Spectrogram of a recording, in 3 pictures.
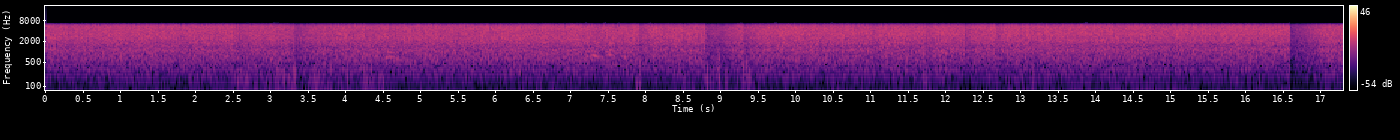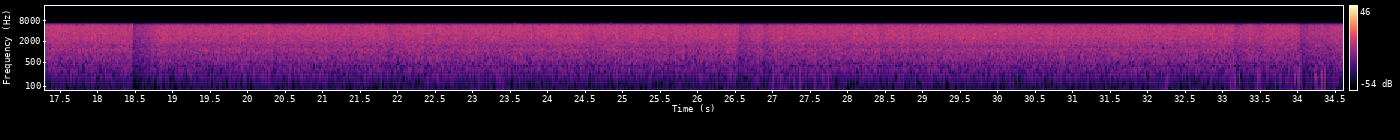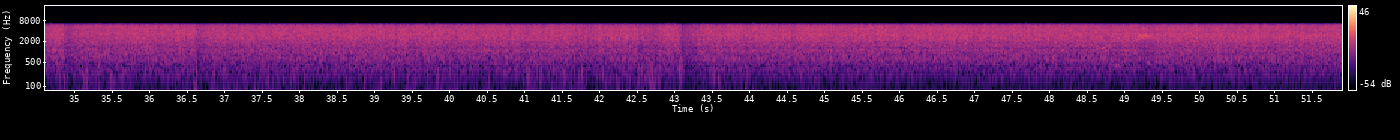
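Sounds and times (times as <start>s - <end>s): river rapids rushing: 0.0s - 51.9s.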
